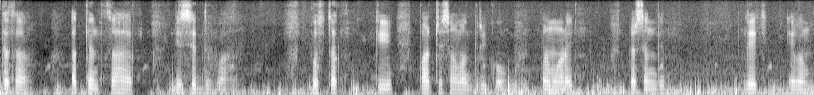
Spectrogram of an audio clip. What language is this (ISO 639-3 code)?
hin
